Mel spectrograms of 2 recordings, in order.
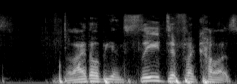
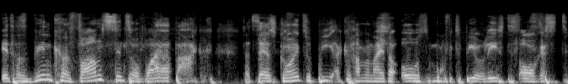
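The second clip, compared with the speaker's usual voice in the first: thick fake German accent throughout; 3 semitones higher than usual. Reading out a movie news item after being asked: put-on German accent. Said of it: "Turn it into a German accent".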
